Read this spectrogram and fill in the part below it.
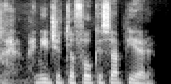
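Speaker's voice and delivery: whispering quietly. Playing a character who crouches to a creature: whispering quietly to a character. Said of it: "I get down and whisper to him, uh, uh, real quiet".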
